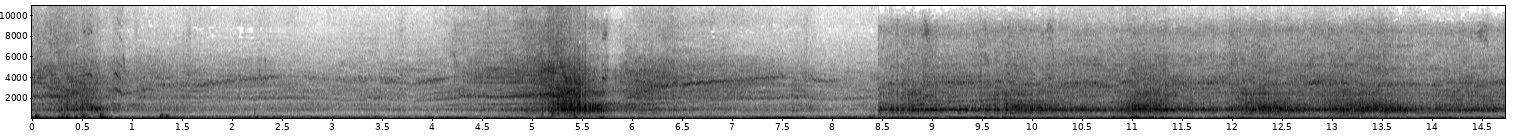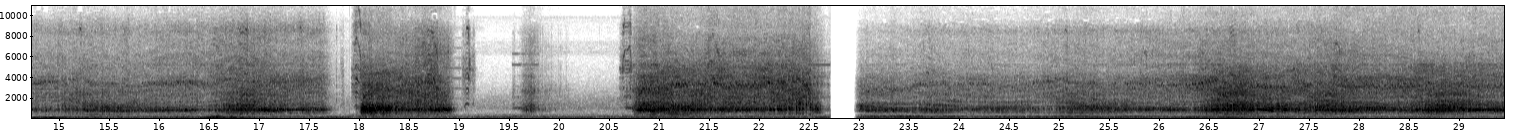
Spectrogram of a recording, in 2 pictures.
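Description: RC monster truck's motor whining steadily while its tyres scrub and slide on asphalt, broken by a few abrupt cuts.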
